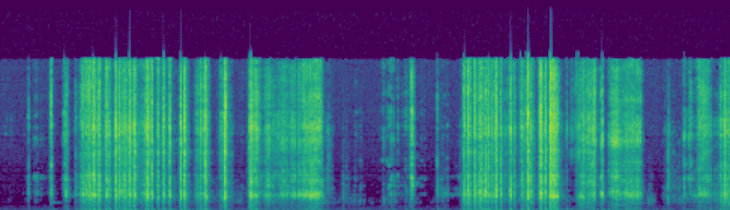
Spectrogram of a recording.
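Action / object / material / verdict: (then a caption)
scrape / soap block scraped with a knife blade / soap / none. A utility knife blade scrapes and crumbles the surface of a hand-sized, dry, powdery, crumbly disc of solid pink and blue soap held in the hands. Bursts of dry, gritty scraping and crunching come in two main stretches, separated by a quiet pause and ending in lighter scrapes.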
